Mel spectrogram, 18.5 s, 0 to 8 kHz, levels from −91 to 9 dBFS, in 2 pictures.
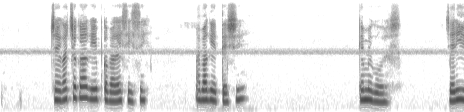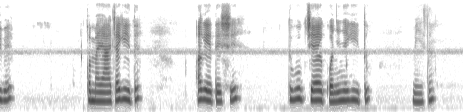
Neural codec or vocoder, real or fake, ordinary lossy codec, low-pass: none; real; none; 7.2 kHz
